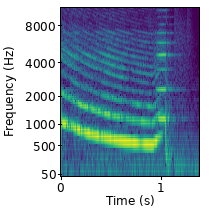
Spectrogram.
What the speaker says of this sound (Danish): den starter sådan lyden af sådan en, det lyder som sådan en politibil fra 80'erne, eller sådan en ambulance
